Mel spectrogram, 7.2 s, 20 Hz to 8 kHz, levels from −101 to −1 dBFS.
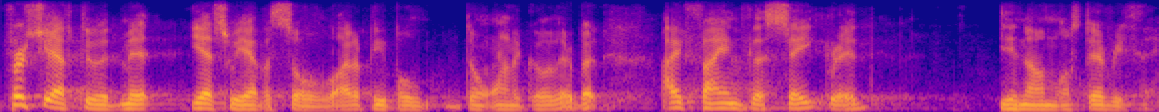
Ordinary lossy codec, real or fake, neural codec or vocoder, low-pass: Opus, 32 kbps; fake; codec, 24 kHz, 3 kbps, HILCodec; 7.2 kHz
